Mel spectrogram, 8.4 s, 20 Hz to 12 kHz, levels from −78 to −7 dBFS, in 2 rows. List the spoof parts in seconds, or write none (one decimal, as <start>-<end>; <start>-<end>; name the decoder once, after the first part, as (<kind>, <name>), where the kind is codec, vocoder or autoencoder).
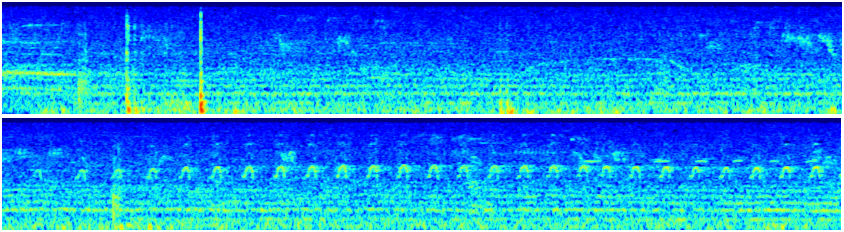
1.5-2.1 (vocoder, BigVGAN v2); 2.5-7.2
